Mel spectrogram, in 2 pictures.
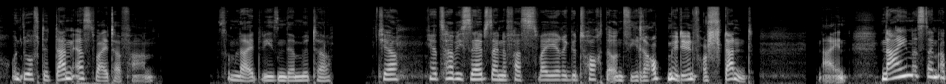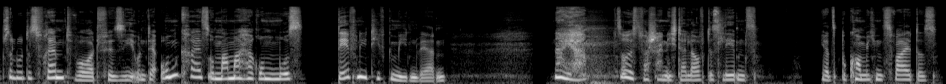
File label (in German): Kinder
